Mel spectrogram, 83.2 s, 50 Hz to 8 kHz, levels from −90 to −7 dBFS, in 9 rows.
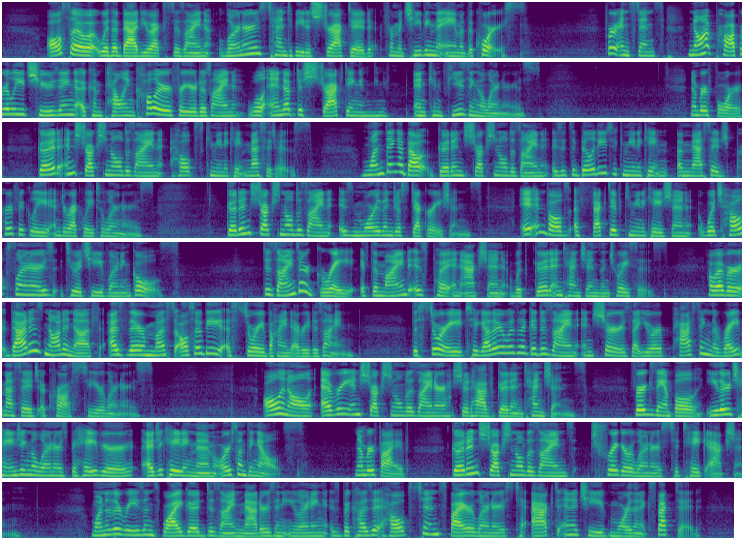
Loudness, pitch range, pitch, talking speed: -25 LUFS, 180-235 Hz, 205 Hz, 135 wpm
